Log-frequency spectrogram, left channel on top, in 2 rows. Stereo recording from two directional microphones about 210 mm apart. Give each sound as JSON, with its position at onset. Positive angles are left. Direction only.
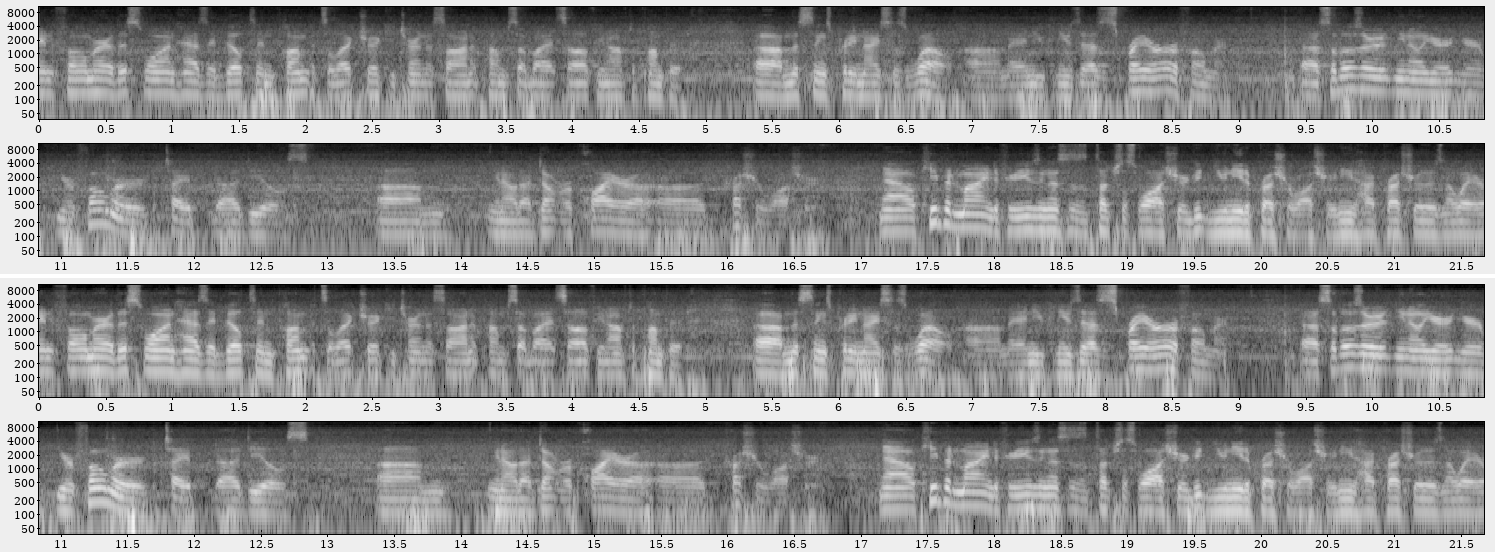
{"t": 0.0, "sound": "speech", "side_deg": -25}
{"t": 5.4, "sound": "speech", "side_deg": -20}
{"t": 11.2, "sound": "speech", "side_deg": -55}
{"t": 13.4, "sound": "speech", "side_deg": -30}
